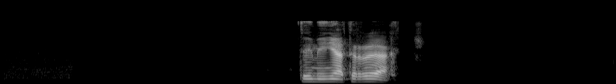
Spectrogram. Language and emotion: Russian, angry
